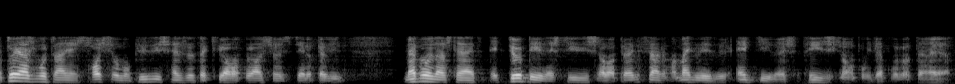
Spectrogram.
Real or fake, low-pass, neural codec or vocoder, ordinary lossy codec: fake; 3.6 kHz; codec, 24 kHz, 1 kbps, SNAC; none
